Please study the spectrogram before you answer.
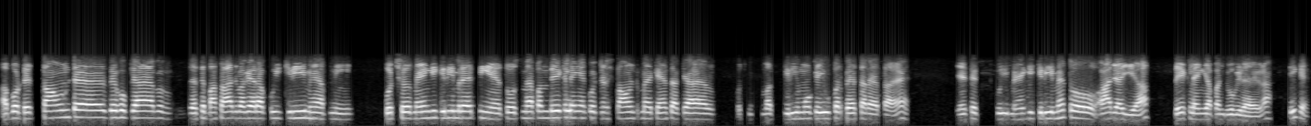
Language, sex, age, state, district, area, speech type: Hindi, male, 45-60, Madhya Pradesh, Hoshangabad, rural, conversation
